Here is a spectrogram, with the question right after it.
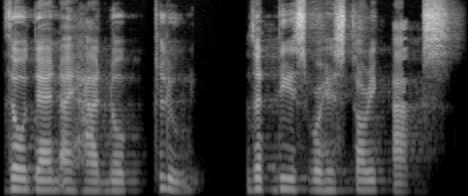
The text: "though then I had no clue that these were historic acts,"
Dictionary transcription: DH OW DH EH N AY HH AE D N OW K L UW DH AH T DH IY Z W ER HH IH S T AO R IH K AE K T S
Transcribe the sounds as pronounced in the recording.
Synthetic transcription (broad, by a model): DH OW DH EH N AY HH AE D N OW K L UW DH AH T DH IY S W ER HH IH S T AO R IH K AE K T S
